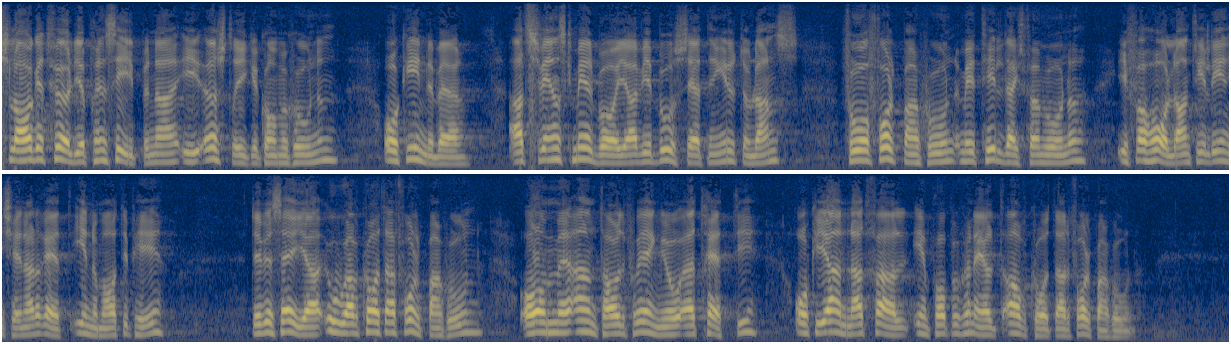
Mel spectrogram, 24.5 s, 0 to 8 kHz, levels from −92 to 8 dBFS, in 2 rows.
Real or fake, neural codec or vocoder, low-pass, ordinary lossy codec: real; none; none; none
